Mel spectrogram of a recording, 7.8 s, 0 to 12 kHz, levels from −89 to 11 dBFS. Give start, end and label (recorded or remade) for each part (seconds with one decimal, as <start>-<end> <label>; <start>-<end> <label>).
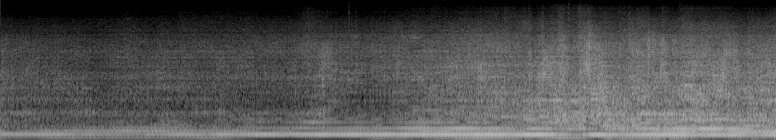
0.0-7.8 remade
